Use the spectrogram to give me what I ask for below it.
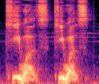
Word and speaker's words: Kiuas: He said it's pronounced Kiwas. And he said it's a Finnish metal band that's hard to describe.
